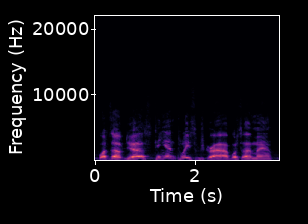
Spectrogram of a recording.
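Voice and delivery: ordinary talk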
